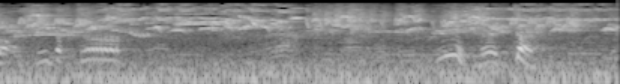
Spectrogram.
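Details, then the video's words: Oriental magpie-robin singing its rolling "ngerol" song nonstop: rich, high whistles, trills and slurred notes in a dense, unbroken flow, with lower warbling phrases and a harsh background hiss. "kacer phonix ngerol abis"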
